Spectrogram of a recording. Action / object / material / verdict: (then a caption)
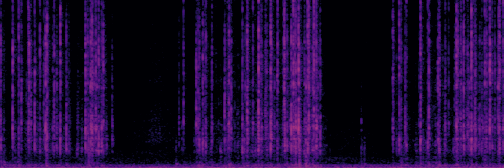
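tap / plastic CD jewel cases in a rack / plastic / none. Long nails tap and scratch quickly across the top spines of a row of plastic CD jewel cases standing in a black holder. Three bursts of sharp, bright, clicky tapping are separated by brief quieter pauses, over a faint low rumble.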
